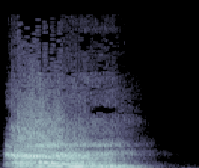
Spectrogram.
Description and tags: Pain Sound in Mask
Masked man experiences pain.
Mask, Pain, Agony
